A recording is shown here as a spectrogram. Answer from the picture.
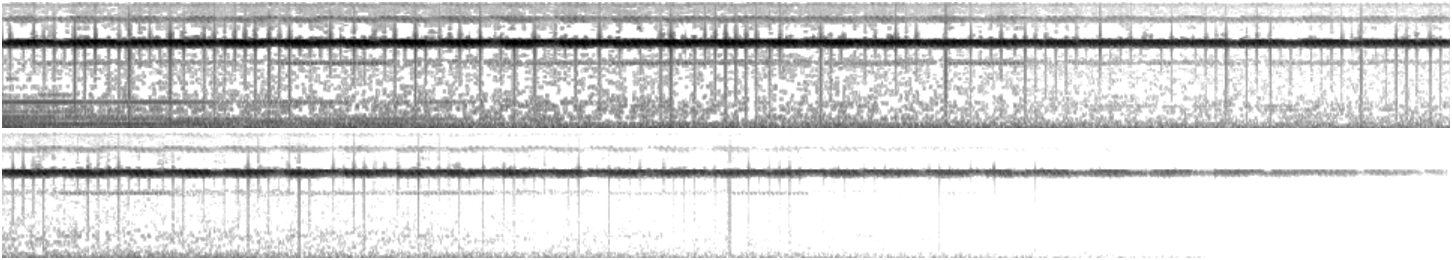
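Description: A high, steady trill with a fast shimmer, fading out slowly and almost gone by the end. The last notes of the music die away just after it begins.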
